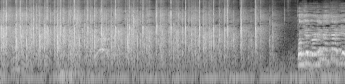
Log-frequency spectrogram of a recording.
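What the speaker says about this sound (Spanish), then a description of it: "Entonces dale un aplauso fuerte al Señor." Church congregation at a Sunday service applauds strongly, a steady wash of many clapping hands for several seconds, briefly dipping before voices resume at the end.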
